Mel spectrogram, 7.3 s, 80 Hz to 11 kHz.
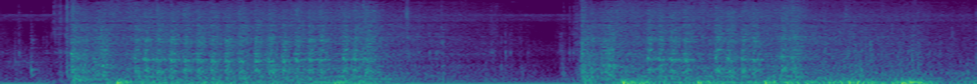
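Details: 1997 Toyota Corolla cold start: long, uneven cranking, a pause, then another extended crank before it catches. Hard starting; the engine is slow to fire when cold.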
